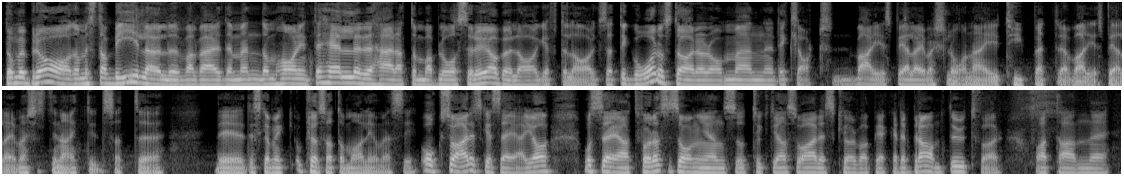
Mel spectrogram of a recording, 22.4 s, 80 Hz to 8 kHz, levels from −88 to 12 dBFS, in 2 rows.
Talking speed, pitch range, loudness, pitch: 230 wpm, 115-140 Hz, -22 LUFS, 125 Hz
